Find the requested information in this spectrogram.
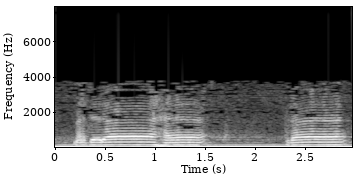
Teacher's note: الإمالة الصغرى للتقليل بين بين أقرب إلى الألف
